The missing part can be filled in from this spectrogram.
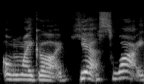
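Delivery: acted panicked voice. Retelling answering an emergency room doctor's question, retelling own panicked reply. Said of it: "Calm down".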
